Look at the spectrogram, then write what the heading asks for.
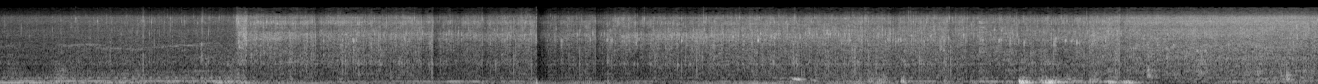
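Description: Octopus pieces going into hot oil in a wok, hissing and sizzling, much louder from about two seconds in. Near the end they are stirred with a wooden spatula.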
